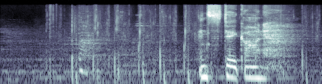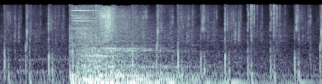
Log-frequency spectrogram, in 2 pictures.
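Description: Footsteps tap on a stone floor in an echoing hall.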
